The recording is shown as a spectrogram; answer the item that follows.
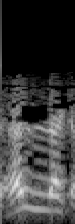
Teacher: تنطق لام واحدة مشددة · Term: إدغام مثلين صغير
